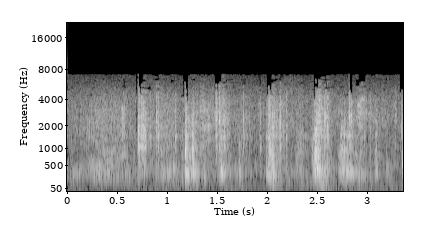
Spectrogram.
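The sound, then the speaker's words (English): A blunt screwdriver chisels away at a wooden door jamb to get at the lock, in a series of short, uneven scraping and gouging strokes, roughly eight or nine in a few seconds, moderately loud with no talking. “Well, this screwdriver isn't very sharp, but I think I can chisel enough of this door jamb away to get the lock.”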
